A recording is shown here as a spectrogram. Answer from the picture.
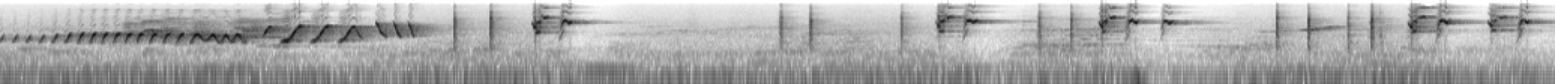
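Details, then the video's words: White-rumped shama singing to provoke other birds: a long accelerating series of rising trilled notes that climbs higher, then scattered sharp clicks paired with brief high whistled notes. "kích chòe lửa hót cực sung.chòe lửa hót tạch liên tục kích thích chim ức chế"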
